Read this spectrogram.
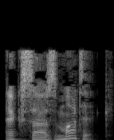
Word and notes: exosmotic: British English

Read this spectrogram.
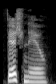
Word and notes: vishnu: British English

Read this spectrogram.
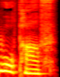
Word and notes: warpath: British English

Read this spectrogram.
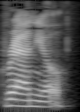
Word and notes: granule: American English

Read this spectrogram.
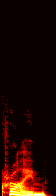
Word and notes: crime: British English

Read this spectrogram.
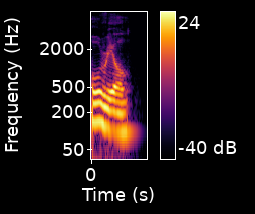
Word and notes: aureole: British English

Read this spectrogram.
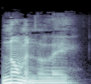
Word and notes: nominally: British English

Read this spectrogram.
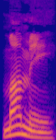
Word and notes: mummy: American English

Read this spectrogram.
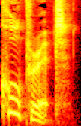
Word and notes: corporate: British English

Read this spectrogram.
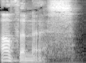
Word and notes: otherness: British English

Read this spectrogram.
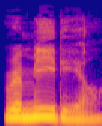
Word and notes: remedial: American English

